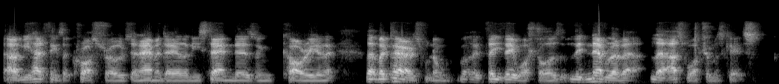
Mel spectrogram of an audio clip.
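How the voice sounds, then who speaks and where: A man's voice: low-pitched, fairly even intonation, a little fast, sharp tone. A man in his thirties co-hosting a podcast in casual chat, chatty and wry with loose swearing. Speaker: podcast co-host. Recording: lo-fi, a bit far from the mic.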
